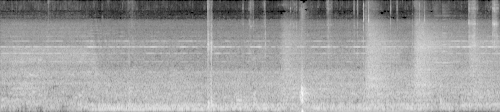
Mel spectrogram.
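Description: A socket ratchet loosening a wiper-arm nut over a steady mechanical hum. There are a few clicks about four seconds in, a sharp knock about six seconds in, and two short spells of ratchet noise near the end.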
